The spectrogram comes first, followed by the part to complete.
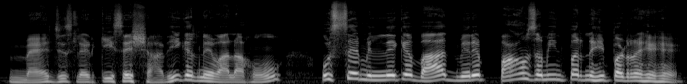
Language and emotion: Hindi, happy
